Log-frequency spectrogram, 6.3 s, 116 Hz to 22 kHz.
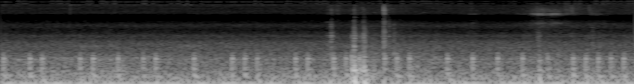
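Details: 2008 Smart Car that won't start or go into gear: a steady electric motor whir with regular ticking about two and a half times a second, likely the gear actuator working.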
